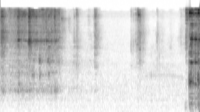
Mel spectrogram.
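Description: Loose coins, pennies among them, clinking and rattling as they are handled: a jingle at the start, a few small clicks, then a louder rattle near the end.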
